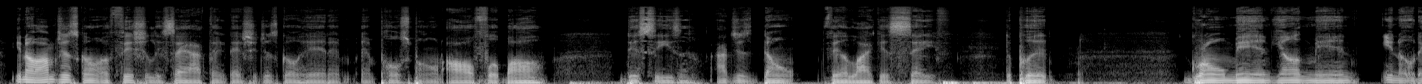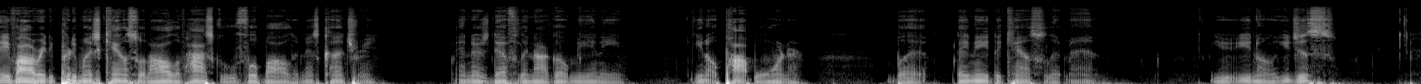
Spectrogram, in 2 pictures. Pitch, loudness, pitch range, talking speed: 80 Hz, -21 LUFS, 75-90 Hz, 150 wpm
